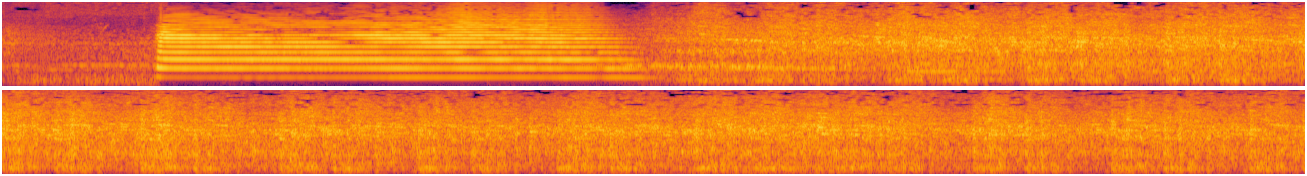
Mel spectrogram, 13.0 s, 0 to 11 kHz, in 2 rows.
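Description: WAP-7 electric locomotive sounding its horn in one long, steady blast of about two and a half seconds, starting just under a second in. After that comes the loud rush of the express train's passenger coaches passing close at speed, with wheels clattering over the rails.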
